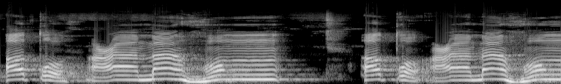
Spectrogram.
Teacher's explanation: طا کو موٹا بھی کرنا ہے اور قلقلہ بھی کرنا ہے.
